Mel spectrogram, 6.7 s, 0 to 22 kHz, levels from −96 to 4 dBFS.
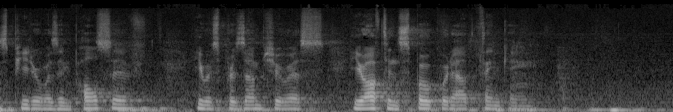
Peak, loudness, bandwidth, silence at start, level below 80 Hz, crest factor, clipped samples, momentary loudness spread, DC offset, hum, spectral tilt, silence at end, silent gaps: -18 dBFS; -37 LUFS; 18 kHz; 0 s; -50 dBFS; 20 dB; under 0.1%; 15 LU; under 0.1%; none; -5.5 dB/octave; 0 s; none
